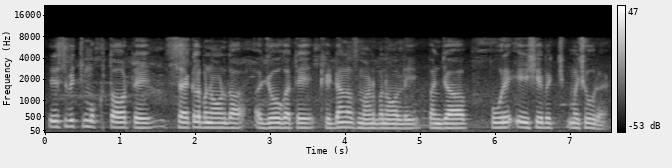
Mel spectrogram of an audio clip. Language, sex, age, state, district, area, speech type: Punjabi, male, 30-45, Punjab, Barnala, urban, spontaneous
